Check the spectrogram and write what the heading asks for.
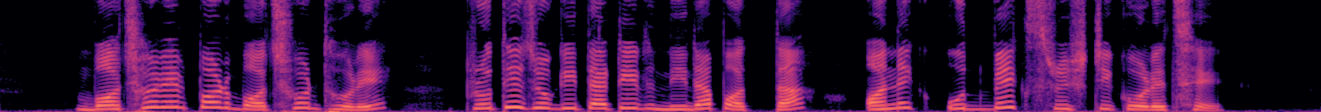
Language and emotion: Bengali, neutral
